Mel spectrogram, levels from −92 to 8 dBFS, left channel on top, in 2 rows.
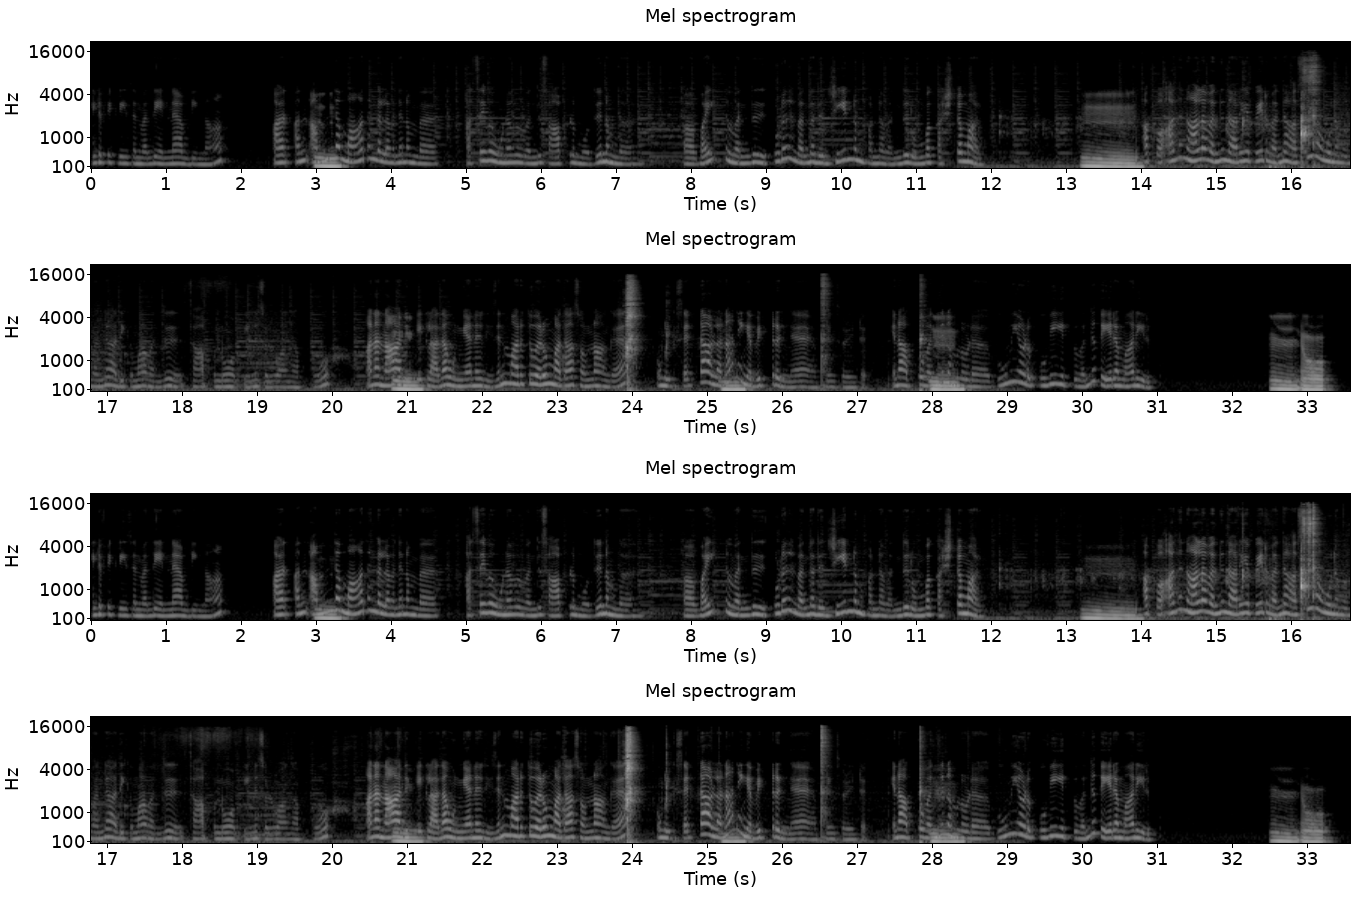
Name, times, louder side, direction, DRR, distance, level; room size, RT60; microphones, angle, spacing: voice 1, 0.0-1.8 2.4-4.6 5.0-7.4 7.9-11.9 14.0-20.0 20.4-23.9 24.3-27.1 27.4-30.9, right 2 dB, 20° right, 0.4 m, -46 dB
voice 2, 3.0-3.3 13.2-14.0 20.8-21.2 25.2-25.5 27.9-28.4 32.5-33.2, left 3 dB, 70° left, 0.5 m, -34 dB
sound 1, 3.4-4.2 4.5-6.4 6.8-8.7 9.1-13.3 13.7-15.6 16.0-17.9 18.3-21.6, left 1 dB, 85° left, 2.8 m, -65 dB
sound 2, 11.4-29.3, right 7 dB, 75° right, 1.0 m, -45 dB
7.2 x 4.5 x 4.5 m
head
